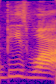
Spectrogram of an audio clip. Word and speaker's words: bezoar: Where would you look if I told you to find me a bezoar? A bezoar, I think is how they say it, actually.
